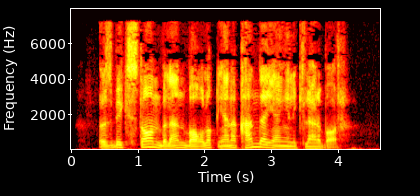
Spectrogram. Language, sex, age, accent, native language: Uzbek, male, 18-24, Andijon, Uzbek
